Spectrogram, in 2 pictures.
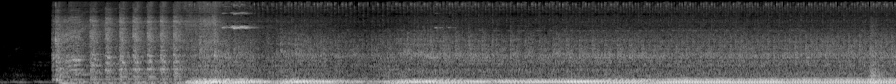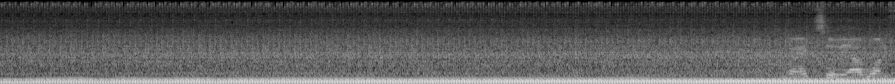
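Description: A 4G15 Mivec engine fitted with a Pulsar G25-660 turbo starts and settles into a steady, loud, close idle that holds throughout, with a faint high whine from the spinning turbo above the low rumble.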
